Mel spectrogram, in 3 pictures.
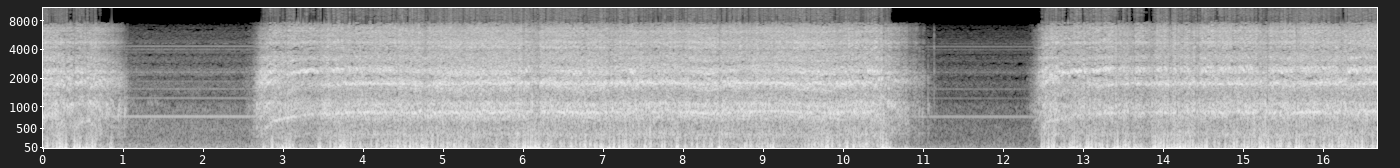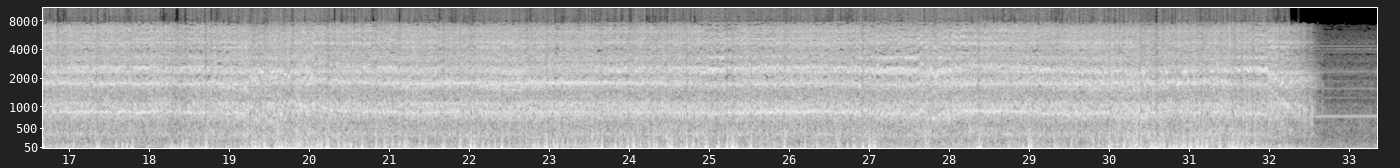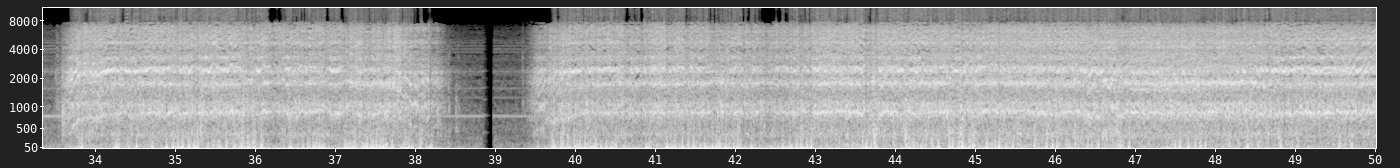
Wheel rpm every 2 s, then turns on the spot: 110, 90, 220, 220, 230, 100, 120, 230, 240, 230, 240, 230, 230, 230, 220, 220, 50, 200, 220, 60, 230, 230, 230, 220, 220.
none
